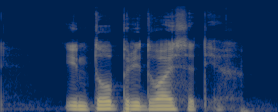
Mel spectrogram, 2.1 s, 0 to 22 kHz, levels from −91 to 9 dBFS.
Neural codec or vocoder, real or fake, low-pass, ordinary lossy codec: none; real; 19.8 kHz; none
